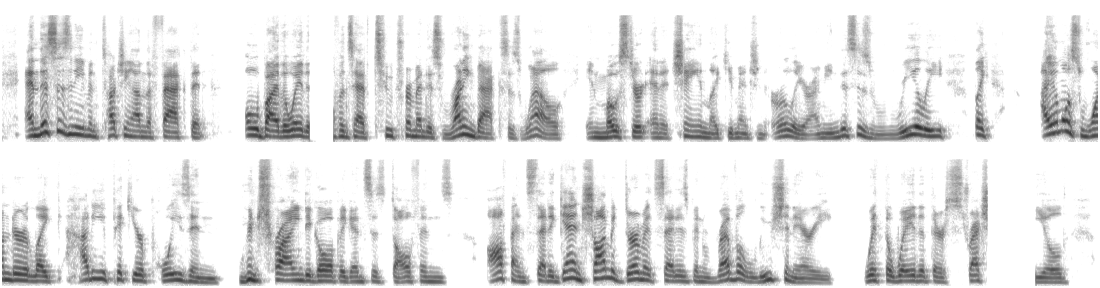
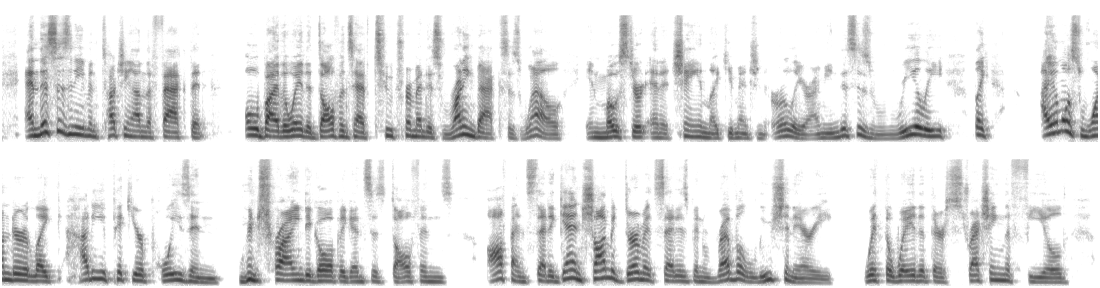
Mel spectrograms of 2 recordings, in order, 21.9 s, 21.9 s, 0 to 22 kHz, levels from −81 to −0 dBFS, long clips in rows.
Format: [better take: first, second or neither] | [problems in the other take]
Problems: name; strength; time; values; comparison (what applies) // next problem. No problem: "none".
second | audio cutting out; at 3 s and at 21 s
